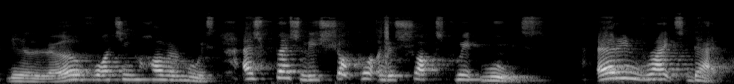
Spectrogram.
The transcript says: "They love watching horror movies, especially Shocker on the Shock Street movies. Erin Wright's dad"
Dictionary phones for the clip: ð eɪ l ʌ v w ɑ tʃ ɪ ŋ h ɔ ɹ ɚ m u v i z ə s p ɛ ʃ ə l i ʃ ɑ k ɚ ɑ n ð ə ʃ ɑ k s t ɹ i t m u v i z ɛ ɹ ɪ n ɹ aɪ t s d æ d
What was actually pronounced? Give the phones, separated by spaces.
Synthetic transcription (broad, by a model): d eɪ l ʌ v w ɑ tʃ ɪ ŋ h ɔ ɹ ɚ m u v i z ə s p ɛ ʃ ə l i ʃ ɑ k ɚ ɑ n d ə ʃ ɑ k s t ɹ i t m u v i s ɛ ɹ ɪ n ɹ aɪ t s d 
